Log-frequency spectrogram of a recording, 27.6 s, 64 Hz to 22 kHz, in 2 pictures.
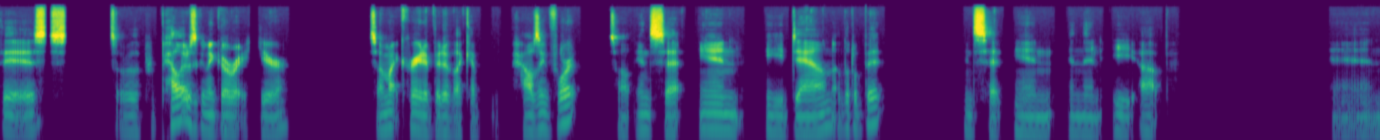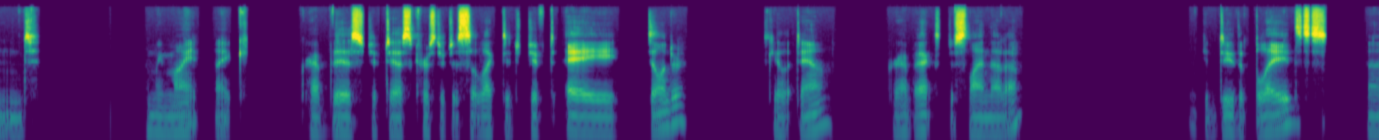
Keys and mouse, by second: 0.2 shift+middle drag, 0.7 middle click, 2.1 shift+middle click, 2.5 middle click, 2.7 Tab, 3.5 shift+middle click, 3.9 3, 4.8 middle click, 5.4 i, 7.0 click, 7.2 e, 8.2 click, 9.2 i, 10.7 e, 14.2 middle click, 14.9 Tab, 17.1 shift+s, 18.0 middle click, 18.3 shift+a, 20.7 s, 21.9 g, 23.7 s, 25.1 Tab, 25.5-26.0 middle drag, 26.4 middle drag, 26.9 shift+middle click.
